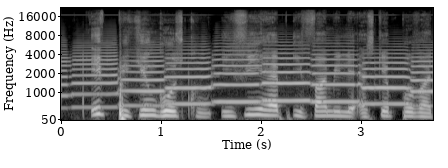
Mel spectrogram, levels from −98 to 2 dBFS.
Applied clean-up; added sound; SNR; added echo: none; Trumpet; 1 dB; none.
